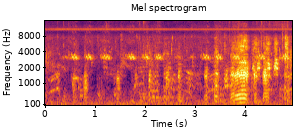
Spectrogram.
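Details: Ducks on a pond, a mix of Mandarin Ducks, Mallards and Pekin Ducks, calling with short nasal quacks in uneven bursts, a louder harsh run of quacks near the end, over steady high chirping and faint background hiss.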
